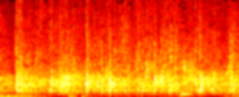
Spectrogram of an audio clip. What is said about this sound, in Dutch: Mag ik nog een eh, hartelijk applaus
